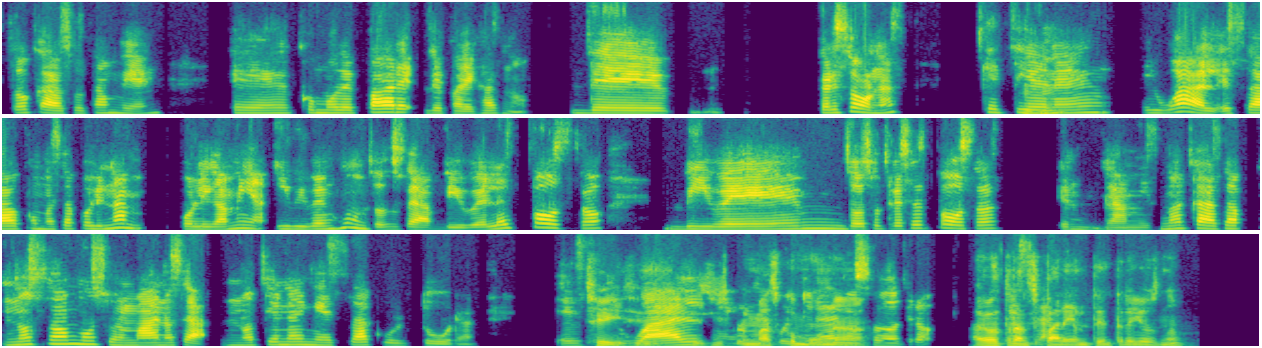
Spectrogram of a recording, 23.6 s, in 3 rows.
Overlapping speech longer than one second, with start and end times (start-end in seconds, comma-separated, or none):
19.4-21.2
